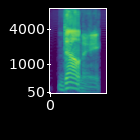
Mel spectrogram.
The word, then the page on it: downy: British English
